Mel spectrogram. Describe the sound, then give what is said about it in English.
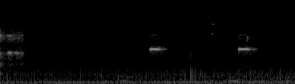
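A telephone rings with three short electronic chirps, spaced unevenly about a second apart, moderately quiet over a low background hum with no talking. “Oh, there's the phone again.”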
